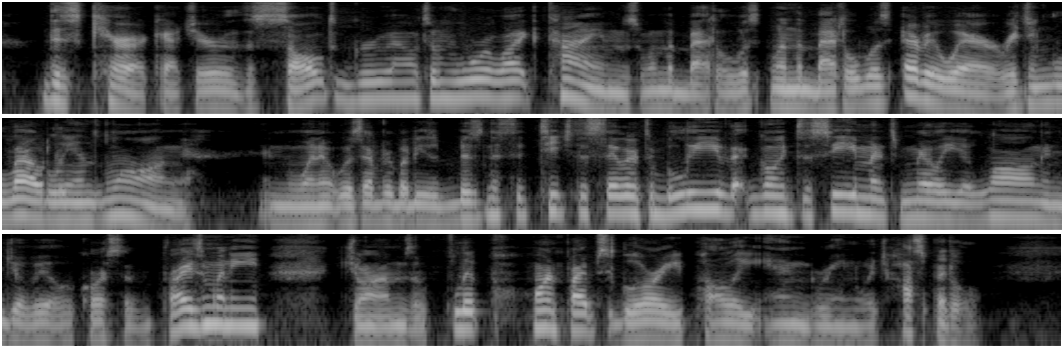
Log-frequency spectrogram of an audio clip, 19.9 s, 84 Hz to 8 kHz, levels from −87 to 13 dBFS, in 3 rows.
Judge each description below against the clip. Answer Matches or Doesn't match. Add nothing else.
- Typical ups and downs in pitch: Doesn't match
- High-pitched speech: Doesn't match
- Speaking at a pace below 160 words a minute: Doesn't match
